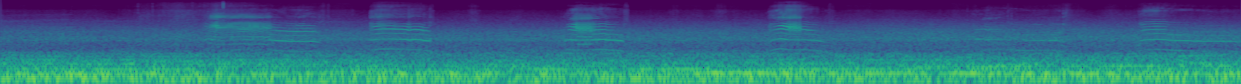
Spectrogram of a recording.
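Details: Adorable homeless she-cat wanting a head massage meows repeatedly, about every two seconds, each call a bright, slightly wavering cry that slides downward, with steady low traffic rumble beneath.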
